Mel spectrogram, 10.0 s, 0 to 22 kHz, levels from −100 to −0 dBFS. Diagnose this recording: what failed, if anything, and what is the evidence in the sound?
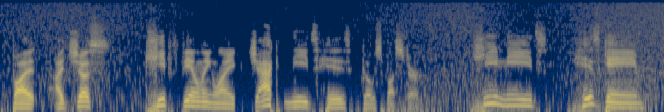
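The background collapses to near silence dotted with twinkling specks throughout. This is overdone noise removal at the call-processing stage: a suppressor set too aggressively switches off frequency bands near its noise estimate, taking quiet speech detail with them.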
